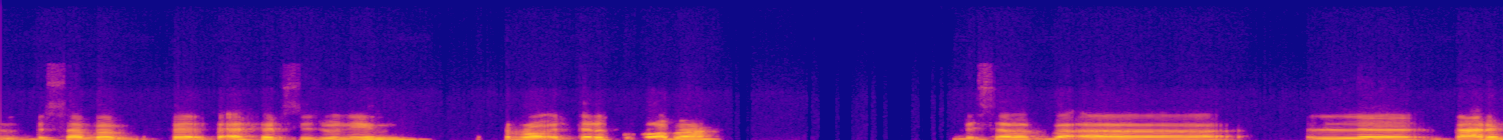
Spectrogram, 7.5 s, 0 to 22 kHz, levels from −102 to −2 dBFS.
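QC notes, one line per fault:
No faults detected.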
